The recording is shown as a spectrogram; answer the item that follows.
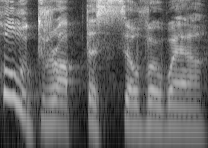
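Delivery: grunting in disgust. The butler, spotting them in the kitchen, says to himself: disgusted grunt. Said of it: "he grunted to himself in disgust".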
